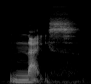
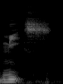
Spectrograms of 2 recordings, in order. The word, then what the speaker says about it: Nice: nice spelled as if you would say it nice but it's pronounced nice on our fourth day we'll leave France and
